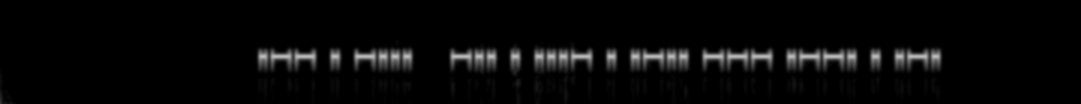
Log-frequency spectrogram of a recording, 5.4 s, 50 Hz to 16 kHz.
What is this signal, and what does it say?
Morse code, heard as a keyed tone, about 40 wpm, 700 Hz. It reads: WEB DEVELOPER
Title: K1USN SST QSO Practice 40wpm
